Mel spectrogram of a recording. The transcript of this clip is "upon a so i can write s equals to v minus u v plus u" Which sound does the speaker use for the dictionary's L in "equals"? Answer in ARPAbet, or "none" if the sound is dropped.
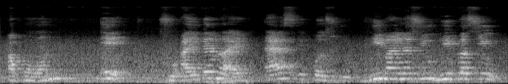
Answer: none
